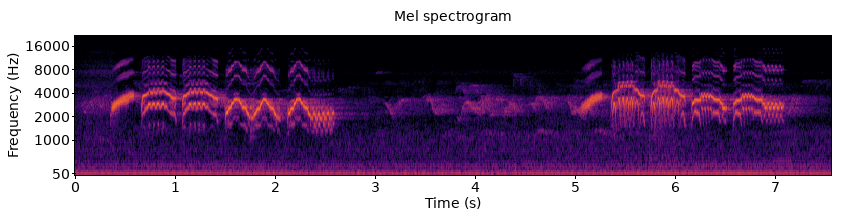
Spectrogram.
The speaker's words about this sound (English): Recognize that sound? The really unusual sounding bird with that almost metallic ringing quality to it. It's the veery, a relative of the wood thrush, another beautiful uh, songbird thrush.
